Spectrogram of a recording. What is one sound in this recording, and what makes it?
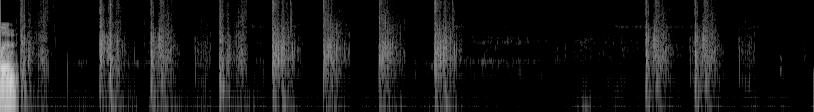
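Footsteps crunch steadily over rubble.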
